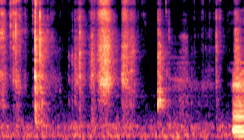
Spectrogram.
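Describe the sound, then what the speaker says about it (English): Scissors cut along a curved line in paper during a children's craft, giving a few quiet, separate snips and crisp rustles spaced irregularly with pauses between. "you're gonna take your scissors and on one end you're gonna cut on that curved line you made here"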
